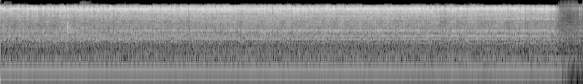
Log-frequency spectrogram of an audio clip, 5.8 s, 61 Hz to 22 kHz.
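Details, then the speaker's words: Chinese laser cutter stepper motor at 40 mm/s. A steady, rattly buzz at a low fixed pitch with lots of noise and vibration; resonance, possibly from microstepping holding the motor back. "this is 40 millimeters a second a lot of noise obviously vibration going on and yes we're generating some resonance there"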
